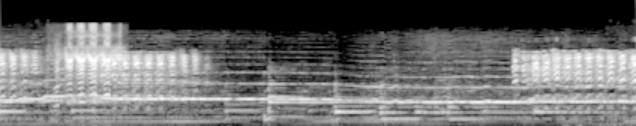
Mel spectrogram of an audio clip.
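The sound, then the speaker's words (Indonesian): Goats bleat loudly in long, wavering cries, one call at the start and another near the end, with softer animal noise and a steady hum between them. “sambil melakukan pekerjaannya mengembalakan kambing milik keluarga dan beberapa penduduk Mekah.”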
